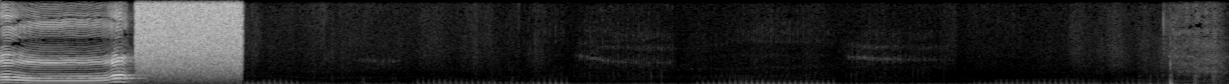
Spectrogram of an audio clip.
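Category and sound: animal, cat purring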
